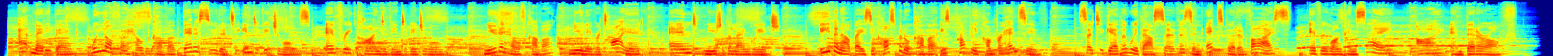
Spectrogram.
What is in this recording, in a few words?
soft sell natural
